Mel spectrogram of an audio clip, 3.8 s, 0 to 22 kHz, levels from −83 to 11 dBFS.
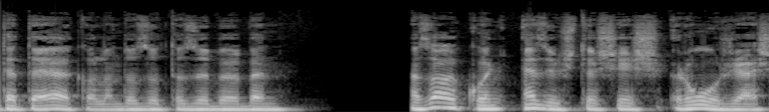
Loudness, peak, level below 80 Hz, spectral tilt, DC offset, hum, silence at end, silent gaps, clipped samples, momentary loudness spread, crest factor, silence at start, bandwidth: -13 LUFS; 0 dBFS; -46 dBFS; -6 dB/octave; under 0.1%; none; 0 s; none; under 0.1%; 4 LU; 12 dB; 0 s; 12.5 kHz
